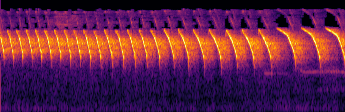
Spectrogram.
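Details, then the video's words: Canary delivering a long run of rapid downward-sweeping whistled notes, about eight per second at first, slowing slightly toward the end. "Canary bird | o canário canta muito bem"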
